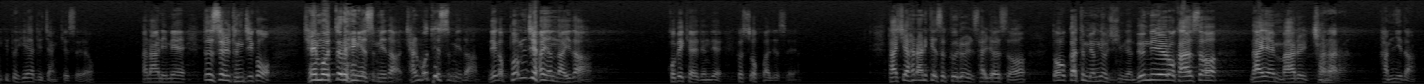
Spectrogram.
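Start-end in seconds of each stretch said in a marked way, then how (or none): 1.8-7.4 pleading confession. Acted. Acted confession prayer in sermon. 14.2-16.8 commanding divine voice. Acted. God's command quoted in sermon.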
